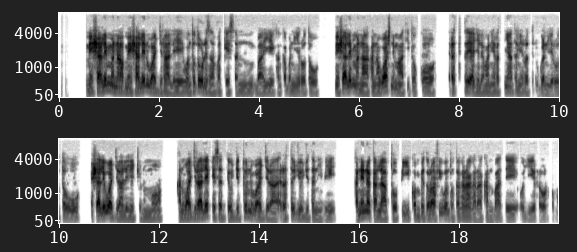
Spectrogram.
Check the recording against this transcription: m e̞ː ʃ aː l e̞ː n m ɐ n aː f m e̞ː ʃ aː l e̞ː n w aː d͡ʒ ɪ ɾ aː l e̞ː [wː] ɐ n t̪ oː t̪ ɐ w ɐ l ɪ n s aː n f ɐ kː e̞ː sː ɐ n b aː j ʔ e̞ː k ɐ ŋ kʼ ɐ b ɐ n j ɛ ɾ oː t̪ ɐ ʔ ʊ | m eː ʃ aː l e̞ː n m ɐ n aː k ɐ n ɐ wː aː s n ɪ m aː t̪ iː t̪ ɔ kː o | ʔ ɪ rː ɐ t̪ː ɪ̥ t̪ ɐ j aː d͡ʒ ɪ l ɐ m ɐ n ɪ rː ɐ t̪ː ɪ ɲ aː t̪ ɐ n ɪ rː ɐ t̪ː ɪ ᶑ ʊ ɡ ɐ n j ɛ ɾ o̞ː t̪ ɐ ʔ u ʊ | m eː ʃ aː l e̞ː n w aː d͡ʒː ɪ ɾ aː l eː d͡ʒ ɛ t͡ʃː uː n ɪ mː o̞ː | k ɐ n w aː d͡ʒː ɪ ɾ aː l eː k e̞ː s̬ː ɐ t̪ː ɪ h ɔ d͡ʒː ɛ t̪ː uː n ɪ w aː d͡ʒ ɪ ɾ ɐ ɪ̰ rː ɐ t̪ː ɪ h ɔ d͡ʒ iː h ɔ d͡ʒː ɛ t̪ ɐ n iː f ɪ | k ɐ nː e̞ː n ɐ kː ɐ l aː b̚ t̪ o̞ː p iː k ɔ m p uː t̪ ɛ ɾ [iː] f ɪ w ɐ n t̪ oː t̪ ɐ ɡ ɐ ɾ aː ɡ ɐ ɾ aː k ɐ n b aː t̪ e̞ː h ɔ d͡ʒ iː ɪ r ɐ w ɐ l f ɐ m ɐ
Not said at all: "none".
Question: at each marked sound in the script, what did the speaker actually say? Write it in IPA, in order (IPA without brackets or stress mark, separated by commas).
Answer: w, aː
